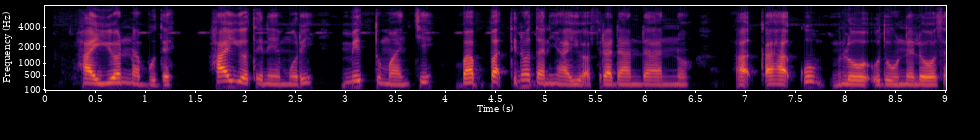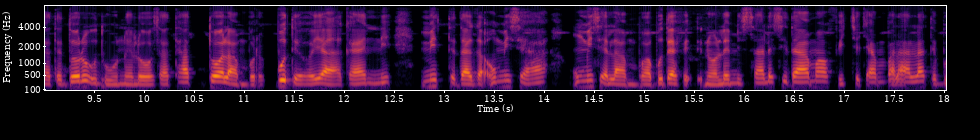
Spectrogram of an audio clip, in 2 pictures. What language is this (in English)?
Sidamo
